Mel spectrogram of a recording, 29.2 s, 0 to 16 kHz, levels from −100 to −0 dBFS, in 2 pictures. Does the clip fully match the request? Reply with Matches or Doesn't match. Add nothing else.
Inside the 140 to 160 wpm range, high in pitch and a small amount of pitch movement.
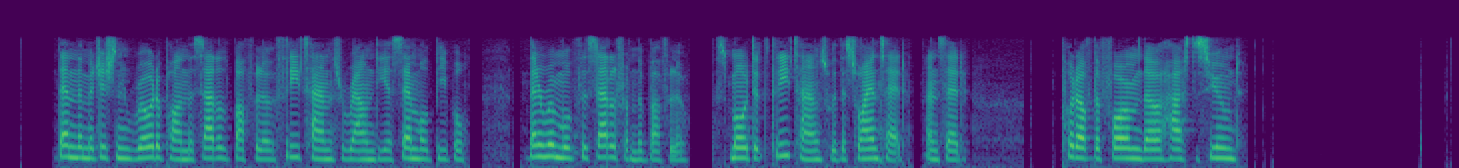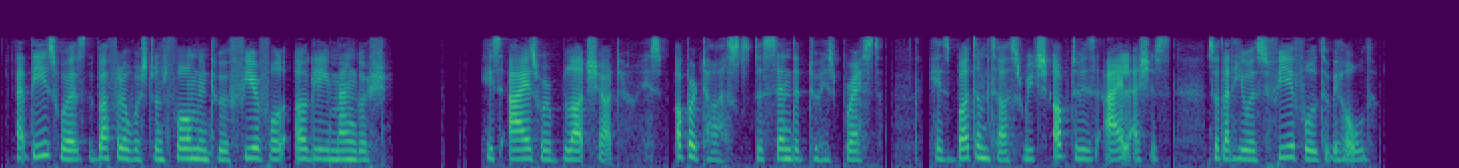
Matches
